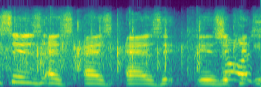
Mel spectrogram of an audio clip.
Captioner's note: applause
